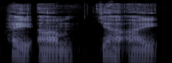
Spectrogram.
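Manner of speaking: very slow, befuddled, dazed stammering. Retelling a horror scene where a man with an axe in his skull speaks: imitating a dazed, brain-scrambled man. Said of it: "his brain is scrambled".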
